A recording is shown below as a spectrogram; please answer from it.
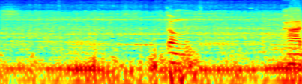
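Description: Motorcycle engine running steadily at low speed, a low even hum.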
